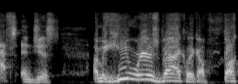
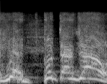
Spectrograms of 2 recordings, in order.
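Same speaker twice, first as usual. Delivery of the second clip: high-pitched, raised-voice command; mock parental order; 12 semitones higher than usual. Parent telling child to put it down, alarmed. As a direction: play a parent sharply ordering a kid.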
